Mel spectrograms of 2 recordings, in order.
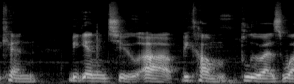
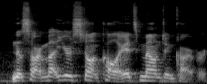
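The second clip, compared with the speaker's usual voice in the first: usual speaking voice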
